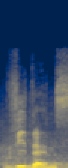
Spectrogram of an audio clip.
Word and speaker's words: Videns: Videns, c'est mieux prononcé.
